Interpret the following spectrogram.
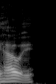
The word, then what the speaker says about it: Howey: What did you say? You said Howie. Yeah, you got it.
